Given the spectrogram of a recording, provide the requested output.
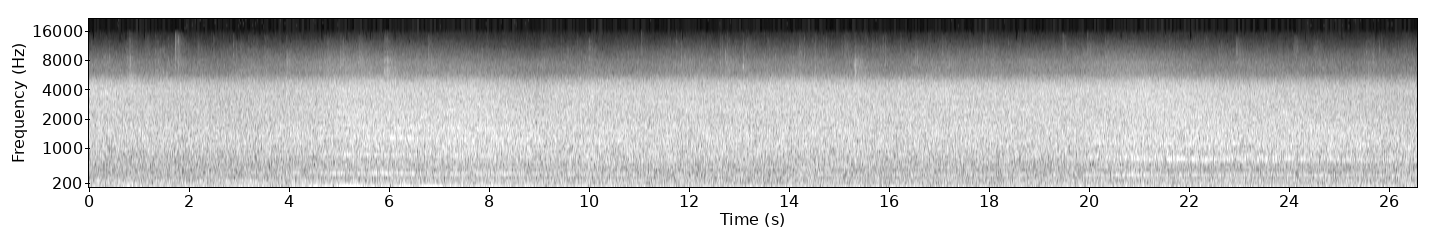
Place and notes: Oberkassel, Düsseldorf, Deutschland - Düsseldorf, gutted former church
Inside a former church, that has been gutted and opened on the wallside for a complete reconstruction. The sound of traffic from the nearby highway and rain dripping on and in the building.
This recording is part of the exhibition project - sonic states
soundmap nrw - sonic states, social ambiences, art places and topographic field recordings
